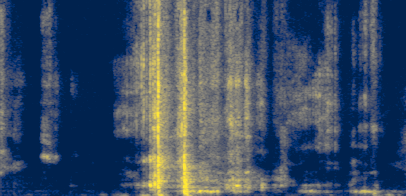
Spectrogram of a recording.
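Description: Scissors cutting around small paper eyebrow pieces for a quilled barn owl craft, a close run of crisp snipping and rasping paper sounds, with a few quieter trims after.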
